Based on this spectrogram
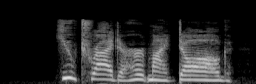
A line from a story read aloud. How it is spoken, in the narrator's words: I wheezed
